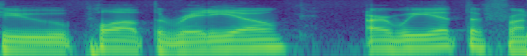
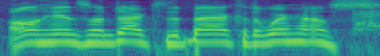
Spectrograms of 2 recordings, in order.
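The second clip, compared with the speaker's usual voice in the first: higher, fast barked radio order; guard on the radio; 10 semitones higher, faster than usual. Acted. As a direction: sound like one of the gang. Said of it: "try to sound like one of them".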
